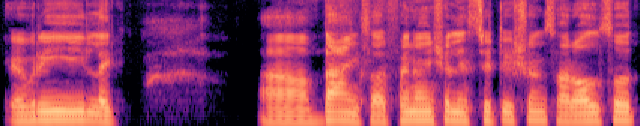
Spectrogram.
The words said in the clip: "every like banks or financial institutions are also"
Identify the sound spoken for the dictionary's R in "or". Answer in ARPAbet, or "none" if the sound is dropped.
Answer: R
